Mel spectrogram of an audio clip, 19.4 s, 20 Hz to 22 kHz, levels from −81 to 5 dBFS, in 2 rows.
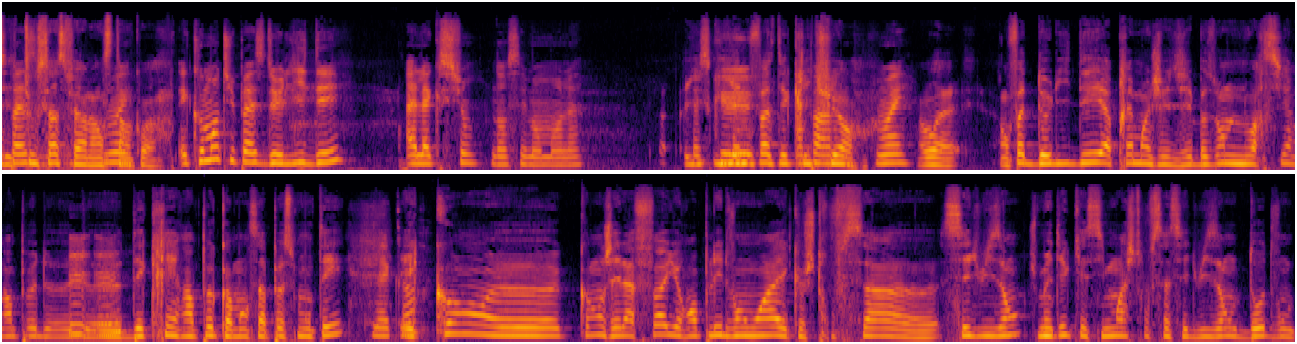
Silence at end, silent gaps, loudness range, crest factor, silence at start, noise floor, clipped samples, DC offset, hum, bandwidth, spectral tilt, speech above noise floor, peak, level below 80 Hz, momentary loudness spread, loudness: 0 s; none; 2 LU; 16 dB; 0 s; -49 dBFS; under 0.1%; under 0.1%; none; 16.5 kHz; -4.5 dB/octave; 33 dB; 0 dBFS; -42 dBFS; 8 LU; -17 LUFS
